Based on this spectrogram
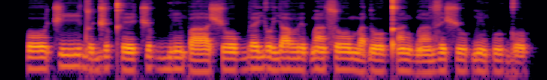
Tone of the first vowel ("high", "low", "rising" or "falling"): low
